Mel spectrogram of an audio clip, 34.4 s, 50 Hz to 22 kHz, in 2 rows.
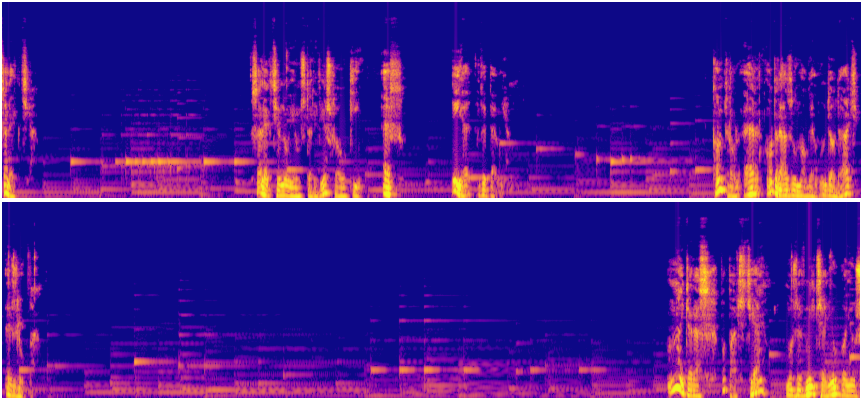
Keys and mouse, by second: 1.0 click, 3.3-5.7 drag, 8.4 f, 11.4-13.2 middle drag, 14.9 ctrl+r, 20.8 click, 21.9 click, 22.5 click, 23.3 click, 23.9 click, 24.2 click, 24.6 click, 24.9 middle click, 25.6 click, 26.0 click, 26.3 middle click, 27.8 click, 28.7 middle click, 29.6 middle click, 32.9 click.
